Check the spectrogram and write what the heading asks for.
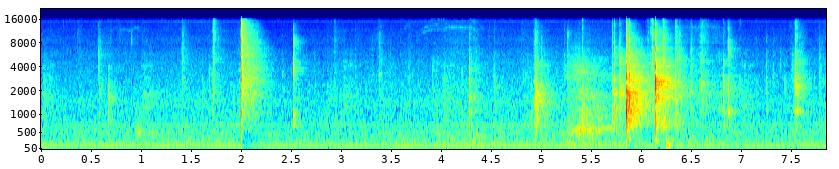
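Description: Plastic packaging being opened around a new wireless card: a sharp snap about two seconds in, a few light ticks, then crinkling with two more clicks around five to six seconds in.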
